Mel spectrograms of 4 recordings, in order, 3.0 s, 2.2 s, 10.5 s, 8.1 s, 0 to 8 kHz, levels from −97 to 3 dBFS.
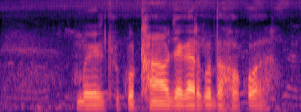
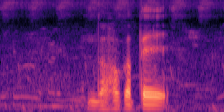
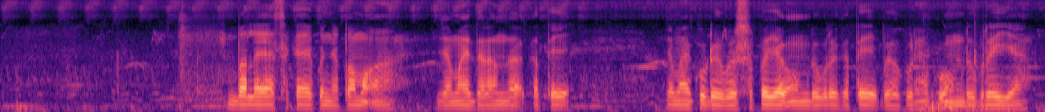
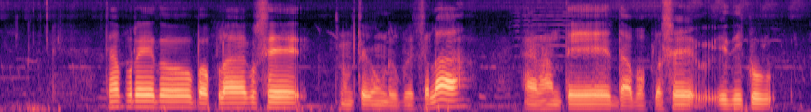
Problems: constant background noise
